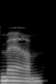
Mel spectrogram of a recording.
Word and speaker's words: ma'am: your majesty and thereafter as ma'am with a short a as in Jam arms from April 21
